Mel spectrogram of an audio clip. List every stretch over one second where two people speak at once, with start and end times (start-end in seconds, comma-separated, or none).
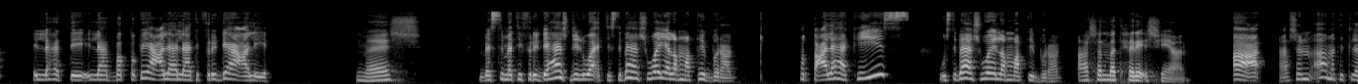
none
